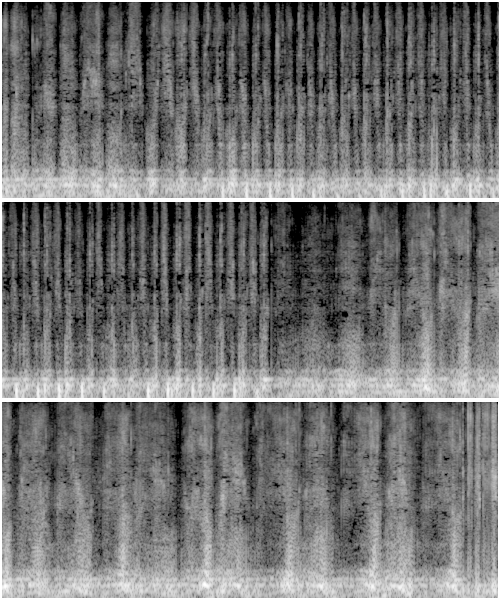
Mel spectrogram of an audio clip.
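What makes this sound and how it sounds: Fingers and nails scratch fast across the metal mesh head of a black condenser microphone, giving a dense, rapid scraping with a steady low rumble. Close-packed strokes run throughout with short clicks and brief bright flicks, and the sound stays mostly deep and dry.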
